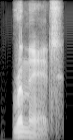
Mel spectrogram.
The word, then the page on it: remit: British English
